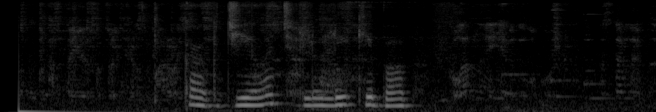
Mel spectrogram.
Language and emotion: Russian, neutral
